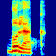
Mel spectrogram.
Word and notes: bullock: Indian

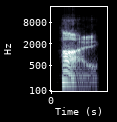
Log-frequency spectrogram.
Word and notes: hie: British English

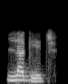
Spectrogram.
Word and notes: luggage: Indian

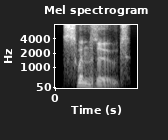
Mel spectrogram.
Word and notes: swimsuit: British English

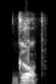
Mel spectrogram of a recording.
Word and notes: gawp: British English

